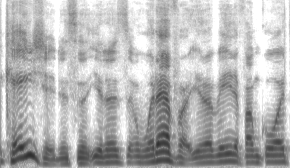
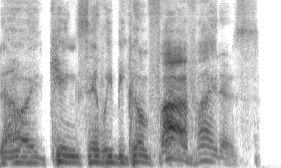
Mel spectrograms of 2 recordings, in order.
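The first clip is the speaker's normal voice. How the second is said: raspy put-on voice. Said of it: "in that raspy voice".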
